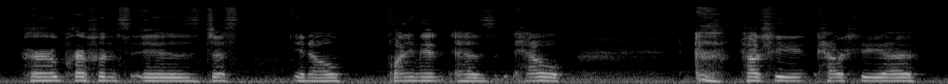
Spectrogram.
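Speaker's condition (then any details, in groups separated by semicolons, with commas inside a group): Mobius syndrome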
